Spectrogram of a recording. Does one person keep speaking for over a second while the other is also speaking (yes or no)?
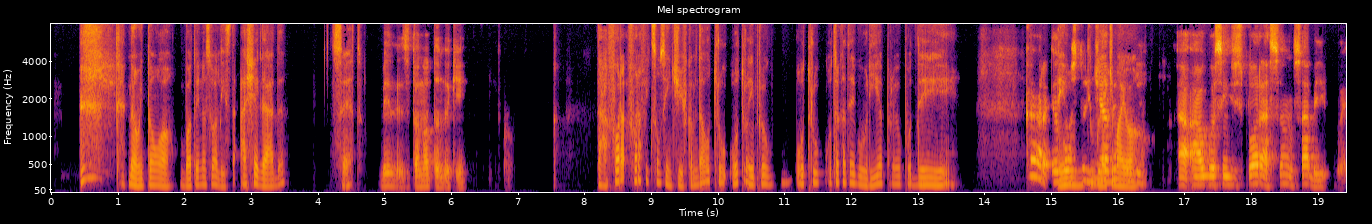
yes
